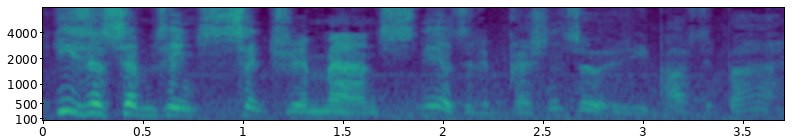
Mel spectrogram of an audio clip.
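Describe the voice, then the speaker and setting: Radio drama dealer: excitable, theatrical, self-important, high-pitched, sharp tone. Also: male voice, fairly quick, poor audio. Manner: theatrical, fussy, pleased with himself. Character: excitable, self-satisfied male art dealer. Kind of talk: British radio drama acting.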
